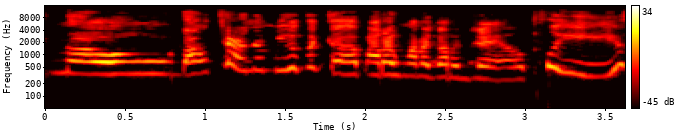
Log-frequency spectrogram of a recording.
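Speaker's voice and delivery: high, whiny begging voice; mock pleading. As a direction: beg them not to turn it up. Pleading not to go to jail.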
